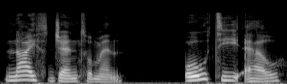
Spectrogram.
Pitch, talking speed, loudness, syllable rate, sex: 165 Hz, 85 wpm, -18 LUFS, 3.3 syllables/s, female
